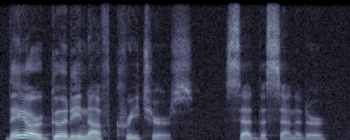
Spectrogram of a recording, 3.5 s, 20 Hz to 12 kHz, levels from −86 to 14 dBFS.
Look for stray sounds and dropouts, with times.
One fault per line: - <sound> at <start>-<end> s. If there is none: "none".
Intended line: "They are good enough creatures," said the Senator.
none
